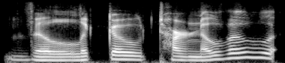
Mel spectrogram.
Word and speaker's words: Veliko Tarnovo: It looks like they have a Renault Premium high roof with 430 horsepower going to Veliko Tarnovo, 17 tons of airmail. Did I pronounce those correct?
